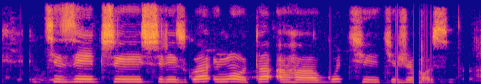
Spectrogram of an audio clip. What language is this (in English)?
Kinyarwanda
